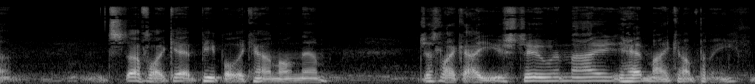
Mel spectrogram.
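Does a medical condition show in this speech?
Yes: multiple sclerosis; likely primary progressive, previously relapsing remitting.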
